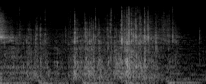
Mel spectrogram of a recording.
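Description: Plastic shopping bag rustling and crinkling as a hand rummages inside it, with many small light ticks.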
